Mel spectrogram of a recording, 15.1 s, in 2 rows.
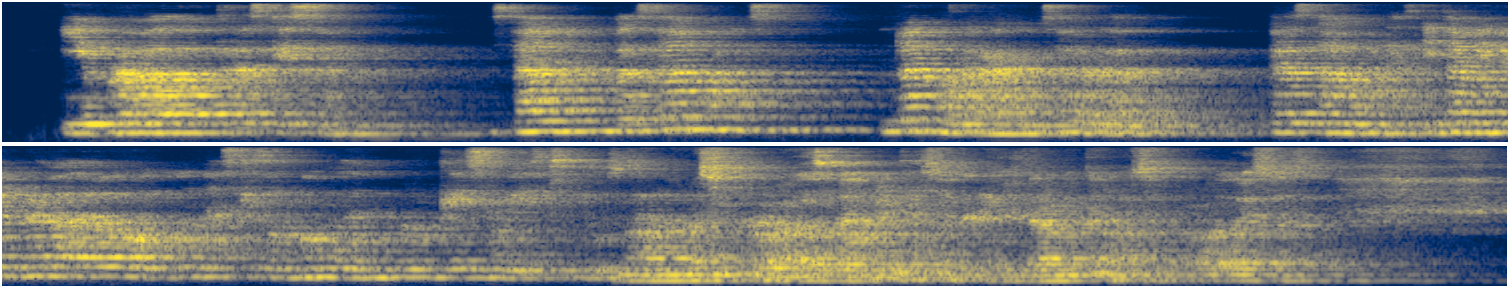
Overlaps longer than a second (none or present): present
